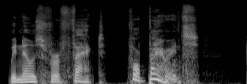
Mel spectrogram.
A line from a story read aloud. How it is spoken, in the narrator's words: Constance said sharply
